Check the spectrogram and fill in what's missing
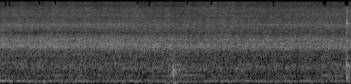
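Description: Hot oil sizzles steadily as a pinch of asafoetida goes into the pan, a bright continuous hiss at even loudness with no talking over it.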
